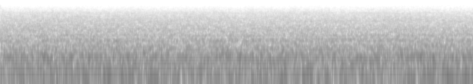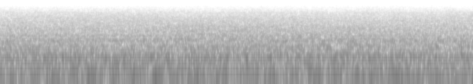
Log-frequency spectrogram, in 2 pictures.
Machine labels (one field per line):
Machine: fan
